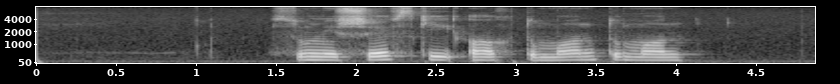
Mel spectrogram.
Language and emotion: Russian, neutral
